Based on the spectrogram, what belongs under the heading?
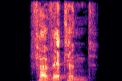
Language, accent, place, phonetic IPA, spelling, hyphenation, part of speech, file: German, Germany, Berlin, [fɛɐ̯ˈvɛtn̩t], verwettend, ver‧wet‧tend, verb, De-verwettend.ogg
- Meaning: present participle of verwerten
